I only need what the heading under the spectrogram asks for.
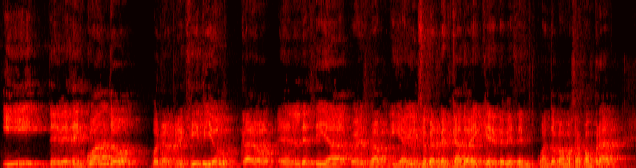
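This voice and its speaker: A man with a raised pitch tells an anecdote in a chatty way and laughs easily. His voice rings around a very echoey room. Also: steady tone, normal speed, a bit bright. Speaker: interviewer. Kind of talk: casual chat.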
